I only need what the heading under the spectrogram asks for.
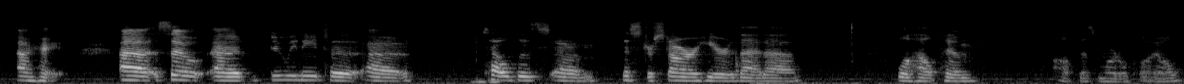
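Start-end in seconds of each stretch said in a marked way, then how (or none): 2.7-11.8 low, lowered-tone delivery. Asking the other players about the nearby sick man, in a lower tone. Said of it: "I said that in a, like, a lower tone".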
